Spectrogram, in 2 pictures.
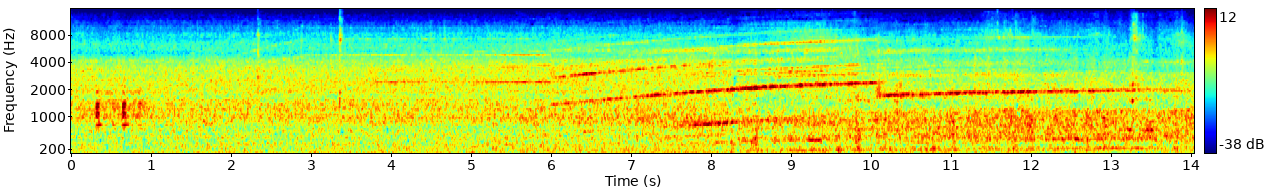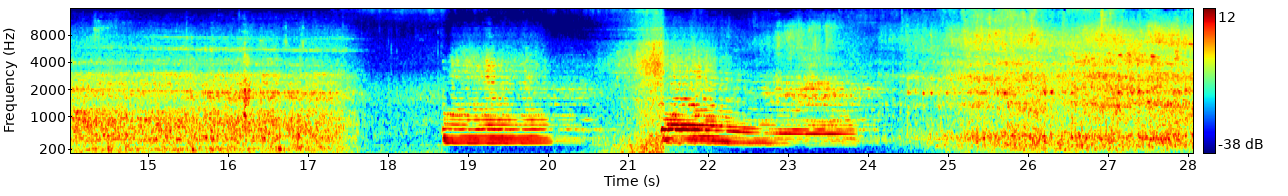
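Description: A San Diego Trolley light-rail train rolls past on street track, its electric motors whining upward in pitch as it gathers speed. After that, a passing Amtrak train's multi-chime air horn sounds two blasts, the second sliding down in pitch as the train goes by, followed by the rumble of the train rolling past.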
